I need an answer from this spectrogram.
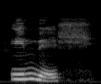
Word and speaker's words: Innis: Innis is like actually pronounced Innish.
